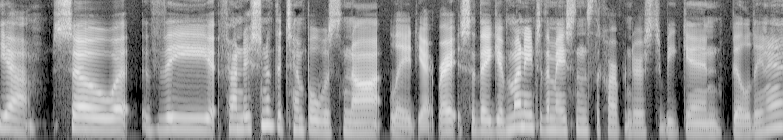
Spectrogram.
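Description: A woman with an unremarkable speaking voice talks at a moderate pace and medium pitch, with ordinary pitch variation and a dry, close sound with no echo. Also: hardly any pauses, very clean recording, silent background. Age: 20s. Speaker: university student and former podcast intern. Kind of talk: casual Bible study discussion. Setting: podcast studio.

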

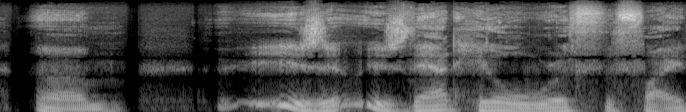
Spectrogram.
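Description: This man's voice is somewhat breathy, with a dark, mellow tone and medium pitch. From immigrant family, grew up in California. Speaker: university system chancellor. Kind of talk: casual conversation. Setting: office.

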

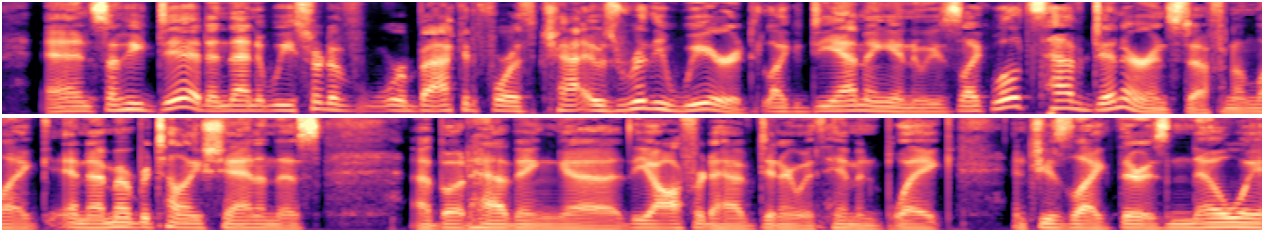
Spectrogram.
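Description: Against a silent background on a very clean recording, a man with a normal speaking voice talks at a fairly quick pace. His pitch is fairly low and his intonation lively. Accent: Canadian. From Ontario, Canada. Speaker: comedian and author. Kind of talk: casual interview.

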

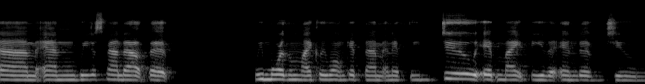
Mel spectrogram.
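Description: With an American accent, a woman speaks at a fairly high pitch. Her intonation stays monotone and flat. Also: moderate pace. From US Mountain West, Idaho/Wyoming. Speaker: painting contractor. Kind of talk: video call question. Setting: video call.

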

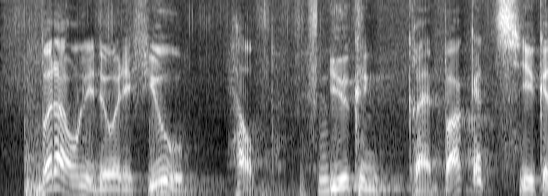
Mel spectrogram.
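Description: A man speaks with a Swiss German accent at a medium pitch. Noticeable background noise runs under his voice. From Switzerland, Thurgau. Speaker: vineyard manager. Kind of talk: oral history interview. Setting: at his farm.

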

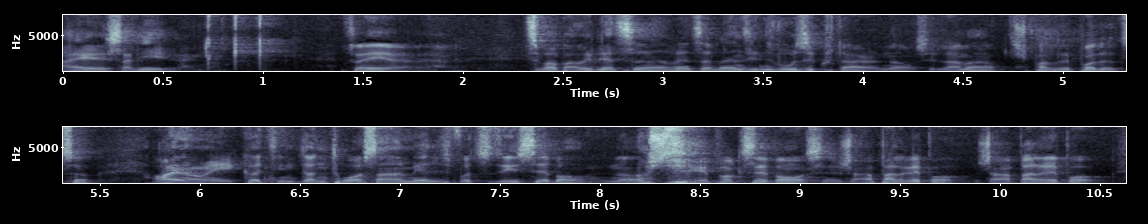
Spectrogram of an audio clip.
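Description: A man with a medium pitch talks at a very fast pace with lively intonation. There is noticeable background noise. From Quebec, Montreal (LaSalle). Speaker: TV host and gaming personality. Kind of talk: casual chat. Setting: stage with audience.

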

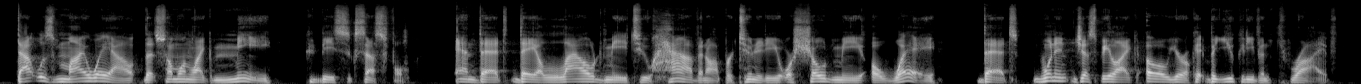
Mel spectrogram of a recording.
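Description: A man in an ordinary speaking voice, medium pitch, ordinary pitch variation and a fairly slow pace, with a dry, close sound with no echo in a very clean recording over a silent background. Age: 30s. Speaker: entrepreneur and investor. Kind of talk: interview. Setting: live event venue.

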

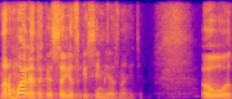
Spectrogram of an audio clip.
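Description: Vocal fry marks this man's speech. Behind him the recording is very clean and completely silent. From former Soviet Union. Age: 40s. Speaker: pastor. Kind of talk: sermon.

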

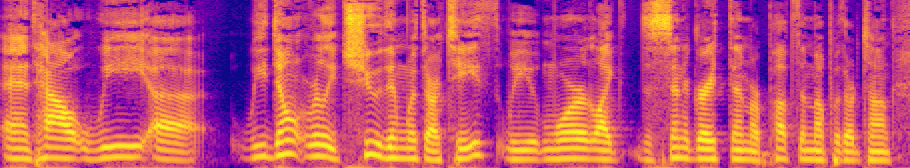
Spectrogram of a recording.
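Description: Male speech at a moderate pace and medium pitch, in a normal speaking voice. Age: 30s. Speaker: podcast host. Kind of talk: casual chat. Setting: studio.

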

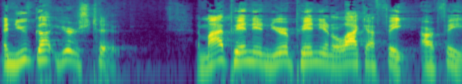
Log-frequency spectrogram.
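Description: A man with a fairly high pitch and a bright, sharp tone talks at a moderate pace, his pitch swinging very widely, with vocal fry. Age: 60s. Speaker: pastor. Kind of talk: sermon. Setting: church. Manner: animated.

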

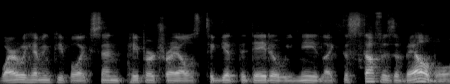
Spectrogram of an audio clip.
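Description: This man has an American accent and a fairly low pitch with ordinary variation. He speaks at a very fast pace. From Cincinnati, Ohio, US Midwest. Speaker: startup founder. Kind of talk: interview.

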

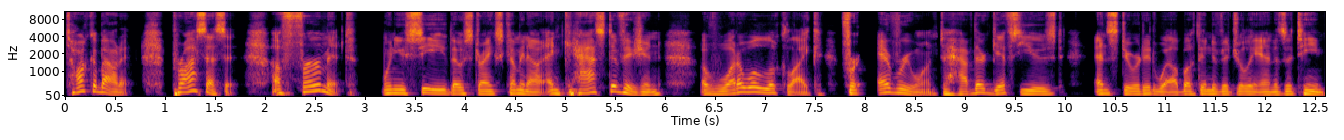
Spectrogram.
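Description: A man with an ordinary speaking voice, medium pitch, lively intonation, very even loudness and a moderate pace, in a dry, close sound with no echo and a very clean recording with a silent background. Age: 40s. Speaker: podcast host, leadership consultant. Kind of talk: solo podcast monologue.

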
